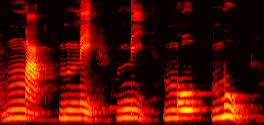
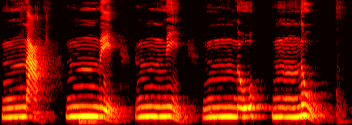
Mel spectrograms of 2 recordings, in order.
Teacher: M, né, que você já aprendeu, encosta os lábios e até treme um pouquinho os lábios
